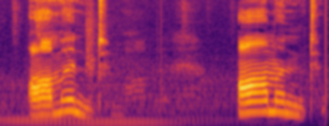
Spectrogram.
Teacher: So all you need to do, make sure that the L is silent.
